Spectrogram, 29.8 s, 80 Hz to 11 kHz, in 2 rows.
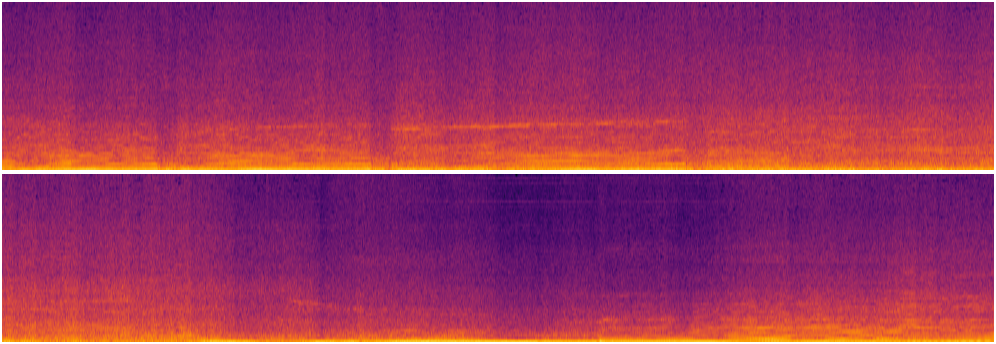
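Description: Honda Civic EK9 race car's engine heard from inside the cabin at full throttle, the revs climbing and dropping sharply at three upshifts in the first ten seconds, then holding a steady high note at top speed. About eighteen seconds in the note falls steeply and jumps back up as the car brakes and downshifts, sags through a corner, and climbs again under acceleration near the end.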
